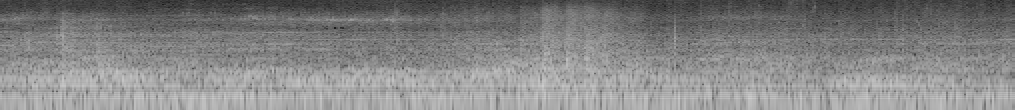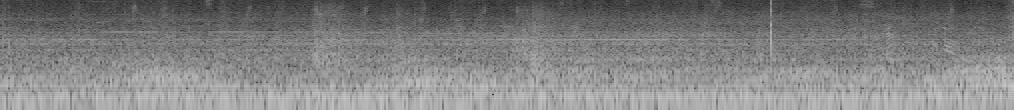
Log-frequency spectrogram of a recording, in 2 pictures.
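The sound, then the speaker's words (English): A steady, low roar of aeroplanes passing overhead at Kew Gardens, droning continuously with a rumbling hum of workers' machinery and faint background voices mixed in. “although you may hear the aeroplanes and the machinery of the workers here in Kew Garden.”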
